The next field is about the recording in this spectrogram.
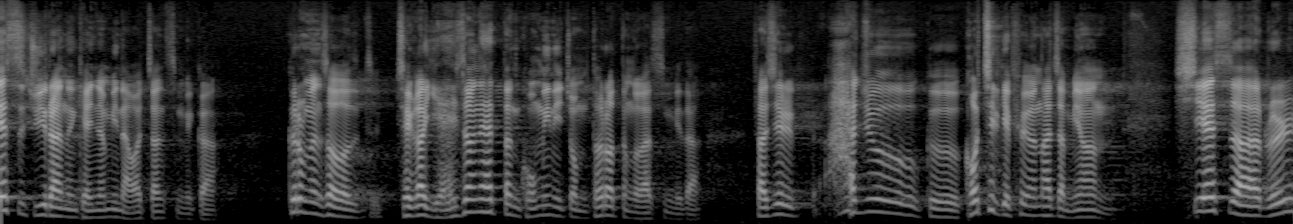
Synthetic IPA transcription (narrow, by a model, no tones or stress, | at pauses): es͈ɯt͡ɕuiɾanɯnke̞ɲʌmina̰wa̰t̚t͡ɕ͈ians͈ɯmɲik͈a̰ | kɯɾʌmjʌns̬ʰʌt͡ɕe̞ɡaje̞d͡ʑʌnhe̞t̚t͈ʌnkomiɲit͡ɕomtʌɾʌt̚t͈ʌnɡʌk͈ats͈ɯmɲida̰ | sʰaɕ̬ʰiɭad͡ʑukɯkʌt͡ɕʰiɭk͈e̞pʰjojʌnɦad͡ʑamjʌn | ɕʰies͈ʰɯaɾɯɭ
